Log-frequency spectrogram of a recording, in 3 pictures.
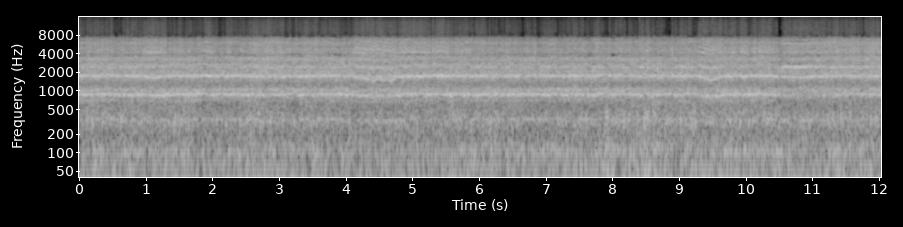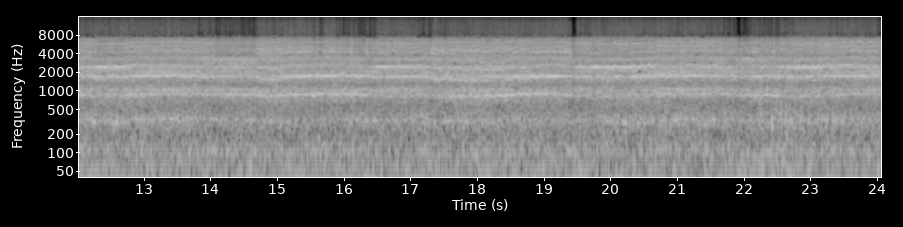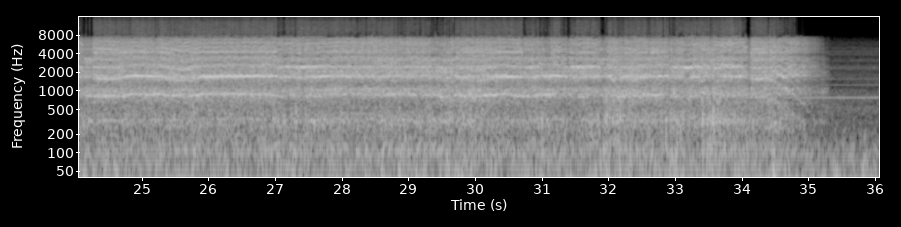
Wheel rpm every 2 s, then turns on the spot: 230, 230, 230, 240, 230, 220, 230, 230, 220, 220, 220, 220, 220, 220, 230, 220, 220, 60.
none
